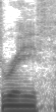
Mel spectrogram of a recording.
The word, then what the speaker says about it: Ralph: It's pronounced Rafe. But it's spelled like Ralph.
